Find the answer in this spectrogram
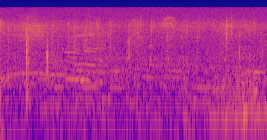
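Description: People talking quietly, with a few sharp clicks.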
